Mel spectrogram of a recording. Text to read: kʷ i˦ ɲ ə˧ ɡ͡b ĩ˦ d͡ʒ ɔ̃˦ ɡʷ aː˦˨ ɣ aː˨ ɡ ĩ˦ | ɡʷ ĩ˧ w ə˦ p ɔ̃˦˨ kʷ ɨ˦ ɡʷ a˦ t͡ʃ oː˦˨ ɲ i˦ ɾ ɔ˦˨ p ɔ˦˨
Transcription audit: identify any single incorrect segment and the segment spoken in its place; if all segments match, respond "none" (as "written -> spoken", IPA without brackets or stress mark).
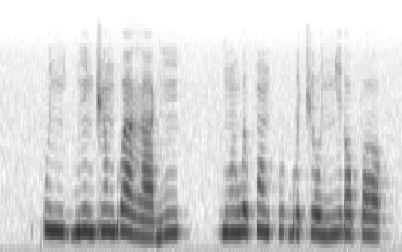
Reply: ɨ˦ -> i˦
